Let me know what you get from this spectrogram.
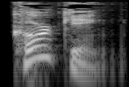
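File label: "corking", British English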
